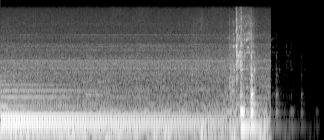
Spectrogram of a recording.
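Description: Final acoustic guitar chord ringing out and slowly fading in a small, close space. Near the end come a couple of short handling noises, then the sound cuts off abruptly.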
